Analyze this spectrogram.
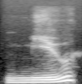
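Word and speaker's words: μ: this Greek letter to represent the population mean mu is how we pronounce that Greek letter recall with proportions we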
